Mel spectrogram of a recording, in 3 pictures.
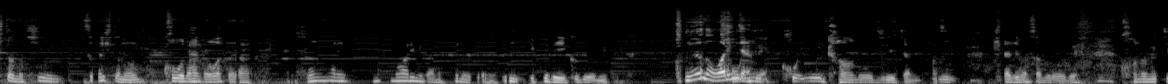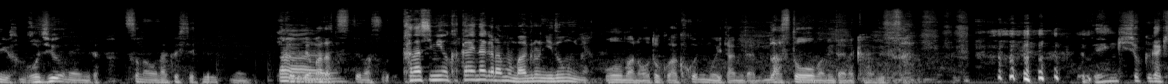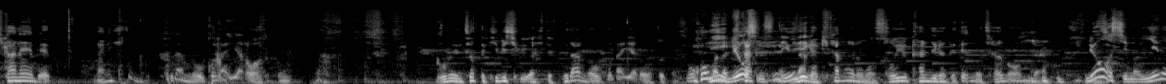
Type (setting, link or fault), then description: setting, outdoors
